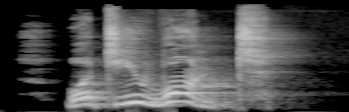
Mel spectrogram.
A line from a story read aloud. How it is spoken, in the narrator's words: shouted the king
